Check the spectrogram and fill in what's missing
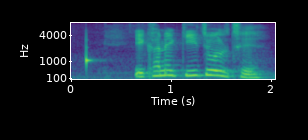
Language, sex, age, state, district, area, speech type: Bengali, female, 60+, West Bengal, South 24 Parganas, rural, read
